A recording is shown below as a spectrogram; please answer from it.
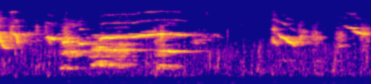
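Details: Oriental magpie-robin (kacer) singing in the wild, recorded for use as a lure: loud varied whistled phrases with sliding notes, a pause, then more sharp whistles.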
